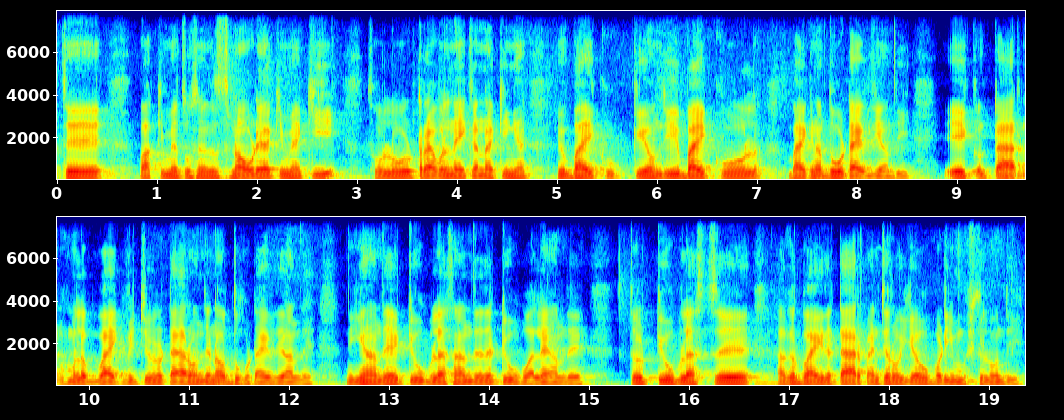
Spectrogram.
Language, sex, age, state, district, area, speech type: Dogri, male, 30-45, Jammu and Kashmir, Reasi, urban, spontaneous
